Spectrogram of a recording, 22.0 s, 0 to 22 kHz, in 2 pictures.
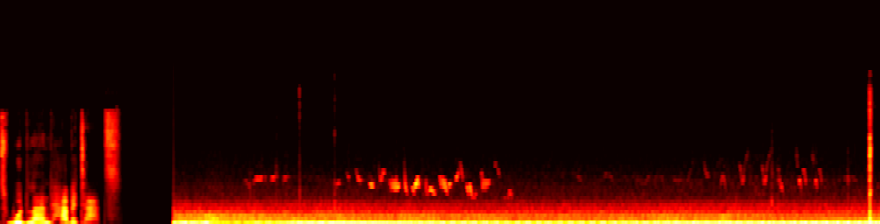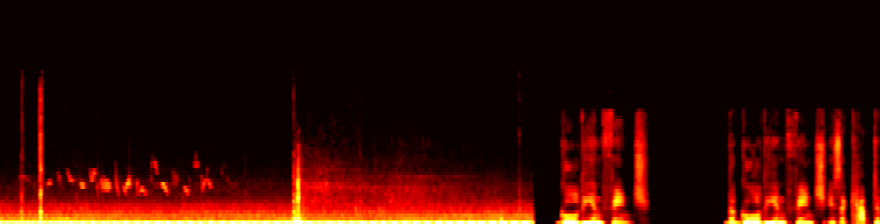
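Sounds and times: low mechanical hum: 0:02.2 - 0:17.7
bird warbling song: 0:03.0 - 0:14.2
sharp clicks: 0:10.6 - 0:11.7.

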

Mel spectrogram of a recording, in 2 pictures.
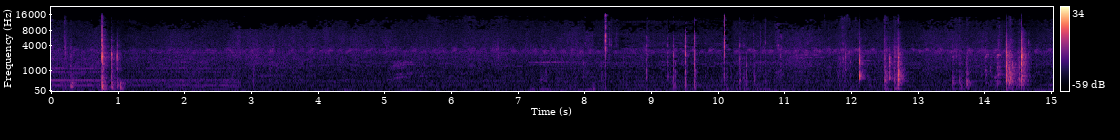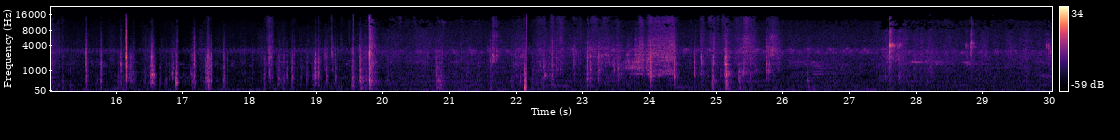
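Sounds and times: objects knocking on shelf: 0:00.2 - 0:01.2, 0:12.1 - 0:12.9, 0:13.5 - 0:20.0.

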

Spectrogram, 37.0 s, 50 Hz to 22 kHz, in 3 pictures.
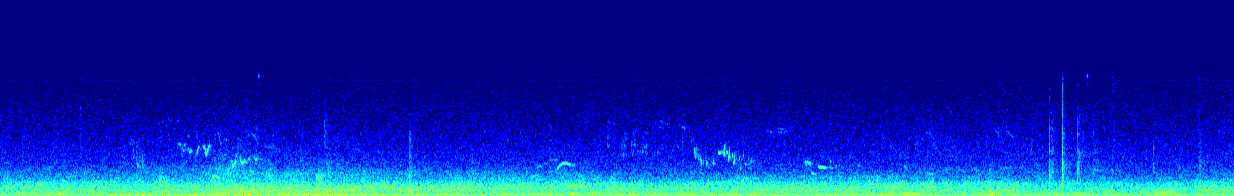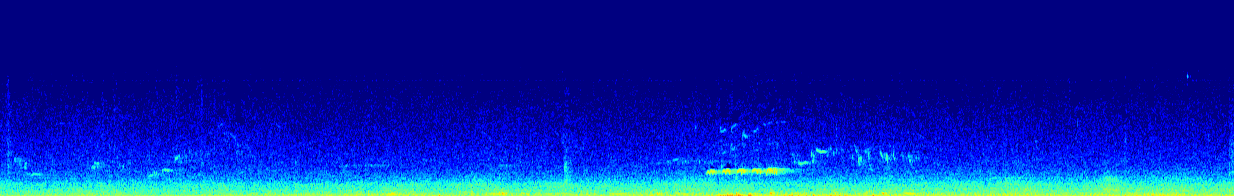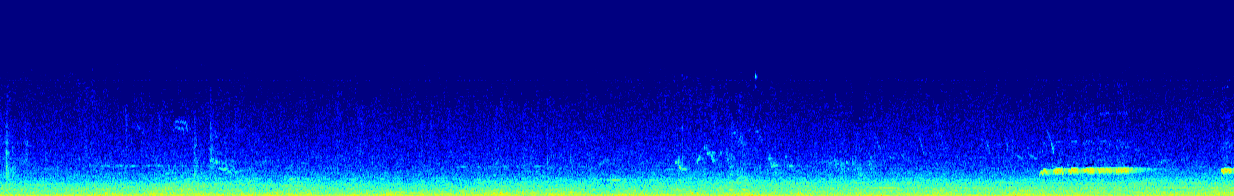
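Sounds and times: steady low hum: 0:00.0 - 0:37.0
pigeons cooing: 0:08.3 - 0:10.9, 0:15.8 - 0:22.2, 0:25.5 - 0:33.7.

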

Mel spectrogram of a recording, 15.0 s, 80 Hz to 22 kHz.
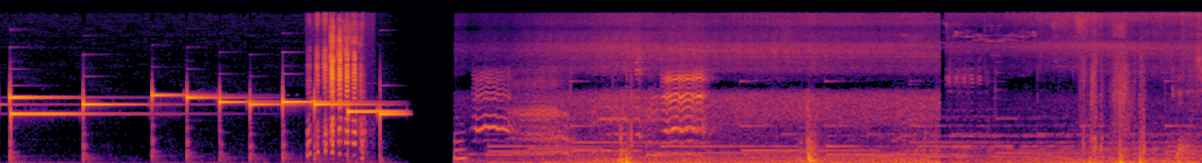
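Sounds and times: soft background music: 0:00.0 - 0:15.0
goats bleating: 0:03.9 - 0:04.6, 0:05.8 - 0:07.2, 0:08.0 - 0:08.9.

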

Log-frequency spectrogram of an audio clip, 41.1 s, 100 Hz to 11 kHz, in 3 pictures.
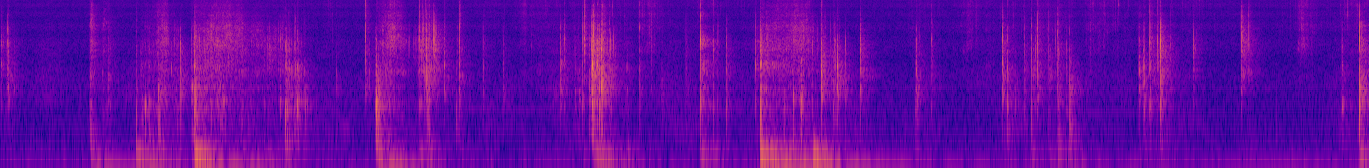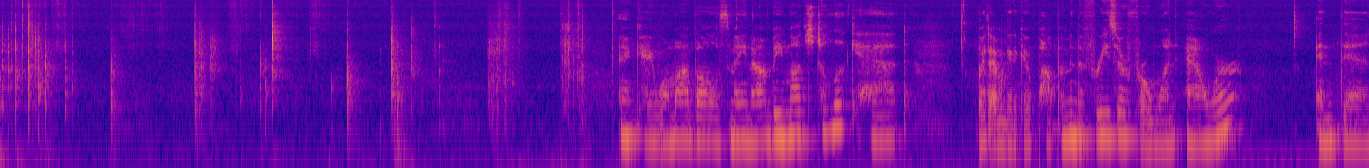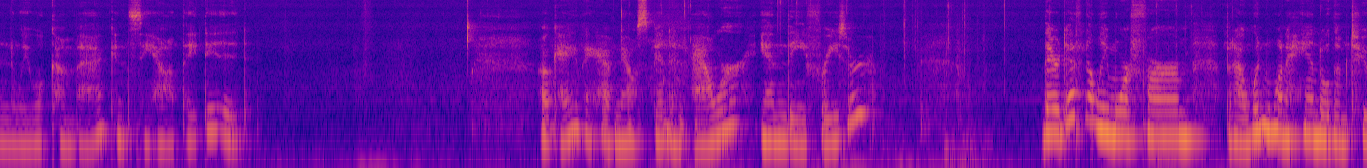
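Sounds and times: hands rolling crumbly mixture: 0:00.0 - 0:24.6, 0:32.8 - 0:41.0.

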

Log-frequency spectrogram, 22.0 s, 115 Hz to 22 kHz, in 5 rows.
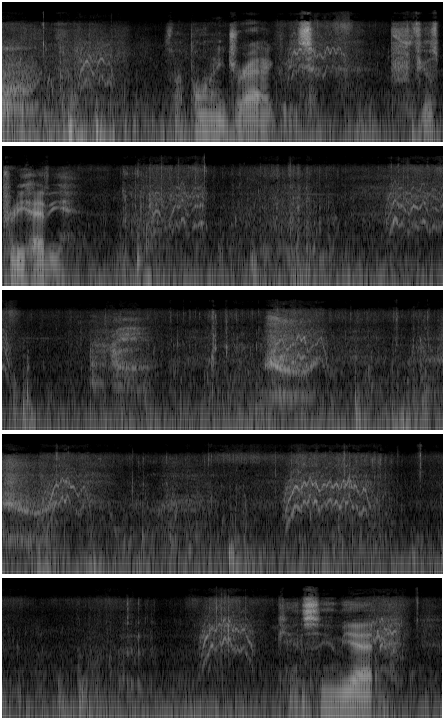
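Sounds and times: wind on microphone: 0:00.0 - 0:02.0, 0:11.1 - 0:21.8
water lapping at boat hull: 0:00.0 - 0:22.0.

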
